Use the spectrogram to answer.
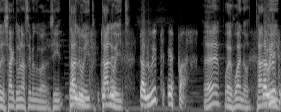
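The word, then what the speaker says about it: talwit: Teluit. Teluit. T-A-L-W-I-T. Teluit. T-A-L-W-I-T. Taluit. Tú sabes que la W, en inglés, la W es U. Una U, exacto, una semicolon. Sí. Taluit. Taluit es paz.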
